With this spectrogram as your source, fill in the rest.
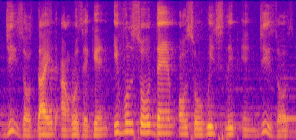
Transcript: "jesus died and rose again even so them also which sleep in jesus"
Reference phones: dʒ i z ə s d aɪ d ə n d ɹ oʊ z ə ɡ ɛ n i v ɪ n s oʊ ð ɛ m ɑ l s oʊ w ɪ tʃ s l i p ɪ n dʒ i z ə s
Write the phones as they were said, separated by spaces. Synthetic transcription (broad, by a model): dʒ i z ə s d aɪ d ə n ɹ oʊ z ə ɡ ɛ n i v ɪ n s oʊ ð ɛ m ɑ l s oʊ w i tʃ s l i p ɪ n dʒ i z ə s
